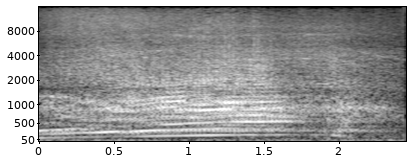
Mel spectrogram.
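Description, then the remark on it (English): A car engine revs, its pitch climbing steadily then easing off, loud and continuous with a throaty, rising whine over a low rumble. “It's a lot of background. No, these cars are amazing. There are a lot of really nice cars.”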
